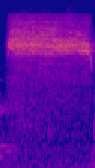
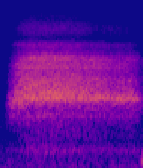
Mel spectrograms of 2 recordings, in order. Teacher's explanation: s, my tongue is forward, and then sh, my tongue is further back. The back of my tongue is more lifted, and my lips might be a little bit rounded.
